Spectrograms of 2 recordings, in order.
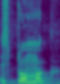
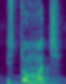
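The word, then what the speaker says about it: stomach: बोलते हैं अंग्रेजी में स्टोमक। स्टोमक, ठीक है, और इसको पढ़ते हैं लोग स्टोमच। स्पेलिंग जरूर स्टोमच जैसी है, परंतु इसका बोलना जो कहलाएगा वो कहलाएगा स्टोमक।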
